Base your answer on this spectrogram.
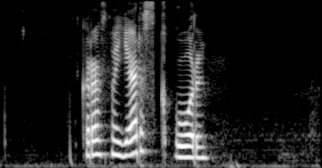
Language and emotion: Russian, neutral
